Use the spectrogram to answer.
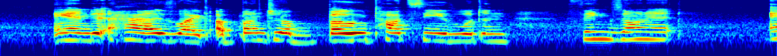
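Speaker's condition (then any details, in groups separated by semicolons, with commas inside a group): Cerebral palsy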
